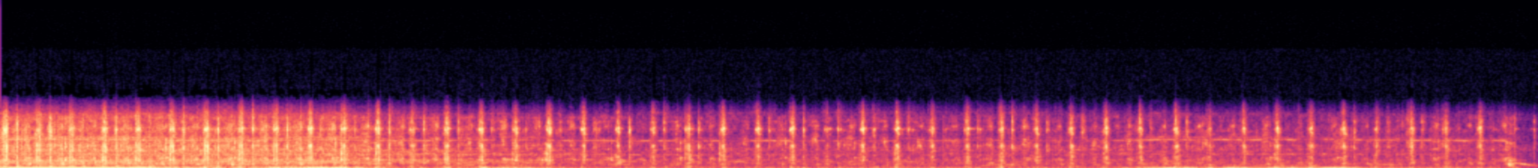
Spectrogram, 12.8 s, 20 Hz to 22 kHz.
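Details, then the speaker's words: 1965 Viking Husqvarna 2000 sewing machine stitching in slow gear; light, evenly spaced ticks about three per second, no rubbing or clatter. Normal running in slow gear. "all right again give a listen to this machine this is the wonder of swedish engineering with this slow gear giving you so much control even i can steer this pretty straight with that slow gear here we go"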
